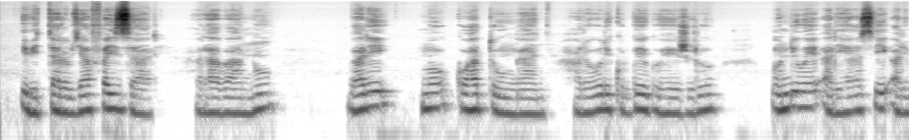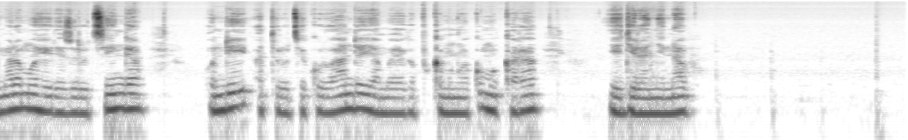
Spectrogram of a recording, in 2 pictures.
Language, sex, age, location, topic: Kinyarwanda, male, 18-24, Huye, health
